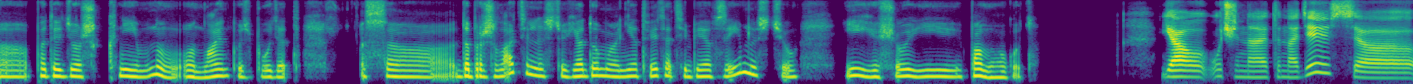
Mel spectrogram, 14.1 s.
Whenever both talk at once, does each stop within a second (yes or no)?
yes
